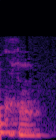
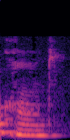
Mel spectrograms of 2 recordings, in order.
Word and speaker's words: grand: Ihr bemerkt, dass man grand und petit mit einem E schreibt, wenn das Nomen weiblich ist. Die Aussprache ist auch etwas anders. Ich lese noch einmal vor. Le pull est trop grand. La chemise est trop grande. Le pull est trop petit. La chemise est trop petite. Hier werden das D und das T nicht ausgesprochen.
